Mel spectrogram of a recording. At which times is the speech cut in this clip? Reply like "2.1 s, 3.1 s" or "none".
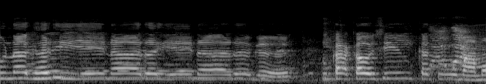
3.1 s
